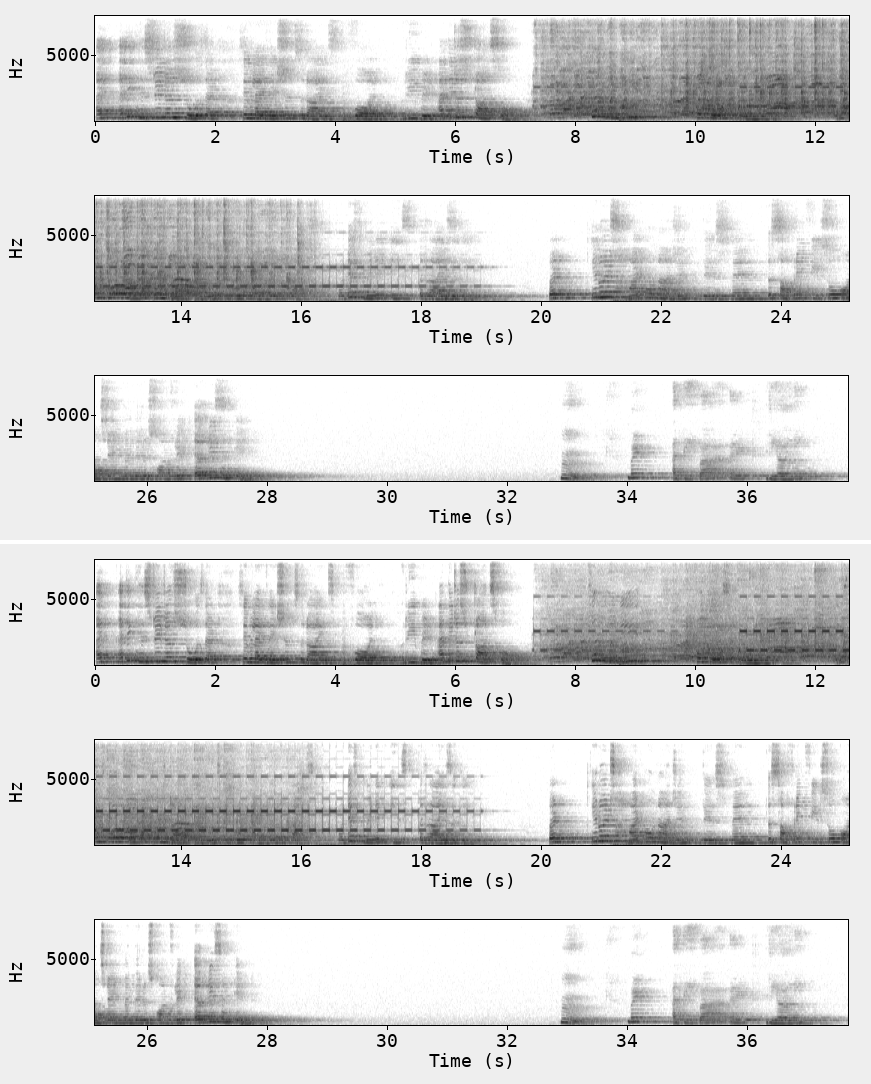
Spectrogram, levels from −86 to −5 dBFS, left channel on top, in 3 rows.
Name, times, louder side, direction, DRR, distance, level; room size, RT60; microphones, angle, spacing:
voice 1, 0.0-2.0 2.5-7.0 8.2-9.1 10.0-11.4 12.3-16.1 16.3-18.9 20.1-20.3 20.8-27.7, equal, 40° right, 2 dB, 5.4 m, -26 dB
Applause / Crowd, 7.3-16.1, left 3 dB, 85° left, 3.4 m, -27 dB
sound 1, 7.3-9.8 10.7-19.0, right 7 dB, 75° right, 1.2 m, -29 dB
voice 2, 32.9-33.3 34.0-34.3 34.7-36.1 36.3-36.9, equal, ahead, -1 dB, 2.1 m, -33 dB
26.5 x 18.5 x 8.2 m, 2.2 s
head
